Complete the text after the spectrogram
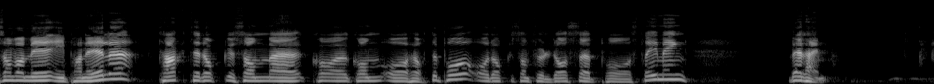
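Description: An older man speaks into a microphone with animation.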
